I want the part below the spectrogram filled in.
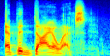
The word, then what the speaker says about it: Epidiolex: I'm going to pronounce I, I always screw this one up. Epidiolex.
